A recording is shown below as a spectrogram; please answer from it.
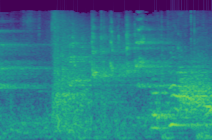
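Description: Court shoes squeaking sharply on a wooden gym floor in a fast badminton doubles rally, with racket strikes on the shuttle. Voices rise over it in the last half second.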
